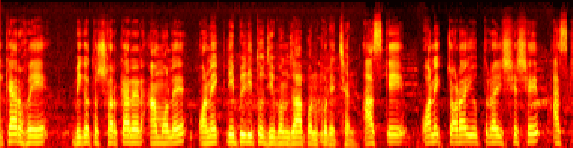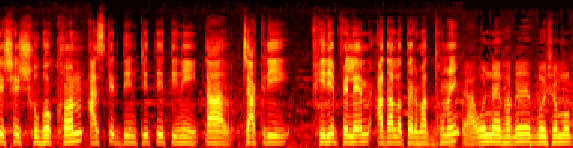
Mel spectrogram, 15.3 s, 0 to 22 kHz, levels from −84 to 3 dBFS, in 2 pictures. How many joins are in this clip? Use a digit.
1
